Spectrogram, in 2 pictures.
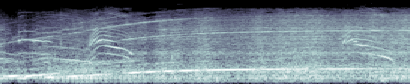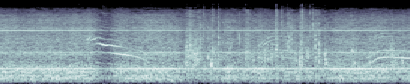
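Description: A few thin, high-pitched meows from two tiny kittens held in a bag sound in short bursts over a loud, steady mechanical whine that rises at the start and then holds like a motor running.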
